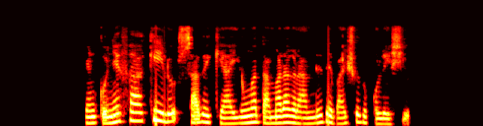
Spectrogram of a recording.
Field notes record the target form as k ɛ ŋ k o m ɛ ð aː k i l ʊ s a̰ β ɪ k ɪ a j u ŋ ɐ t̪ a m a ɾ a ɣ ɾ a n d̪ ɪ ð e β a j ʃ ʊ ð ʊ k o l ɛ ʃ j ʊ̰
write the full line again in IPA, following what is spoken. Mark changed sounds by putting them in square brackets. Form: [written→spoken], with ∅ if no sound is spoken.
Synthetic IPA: k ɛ ŋ k o [m→ɲ] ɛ [ð→θ] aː k i l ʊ s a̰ β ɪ k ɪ a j u ŋ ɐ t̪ a m a ɾ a ɣ ɾ a n d̪ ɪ ð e β a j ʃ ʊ ð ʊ k o l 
